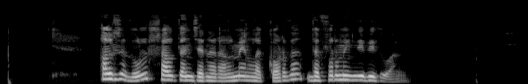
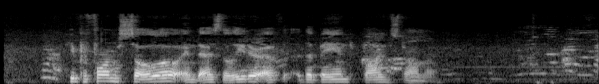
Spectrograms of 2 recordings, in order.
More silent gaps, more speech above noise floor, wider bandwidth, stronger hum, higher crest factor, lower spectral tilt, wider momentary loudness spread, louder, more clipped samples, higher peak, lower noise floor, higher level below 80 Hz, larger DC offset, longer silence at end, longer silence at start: neither; first, 55 dB vs 31 dB; about the same, 11 kHz vs 11.5 kHz; neither; about the same, 20 dB vs 16 dB; about the same, -6.5 dB/octave vs -6 dB/octave; second, 6 LU vs 17 LU; second, -22 LUFS vs -15 LUFS; neither; about the same, -4 dBFS vs -2 dBFS; first, -76 dBFS vs -46 dBFS; second, -68 dBFS vs -54 dBFS; neither; first, 1.3 s vs 0 s; first, 1 s vs 0.4 s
